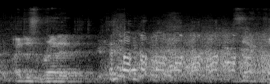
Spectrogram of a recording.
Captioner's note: laughs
